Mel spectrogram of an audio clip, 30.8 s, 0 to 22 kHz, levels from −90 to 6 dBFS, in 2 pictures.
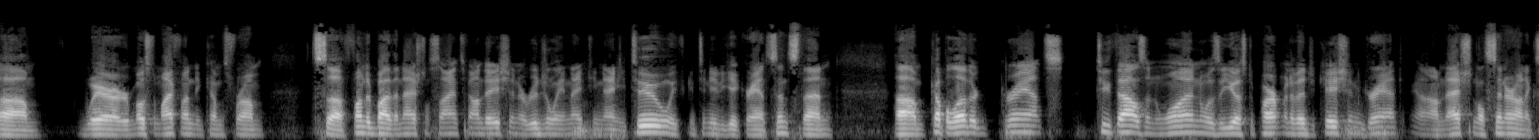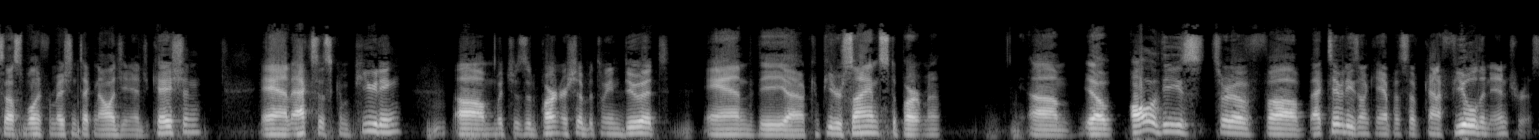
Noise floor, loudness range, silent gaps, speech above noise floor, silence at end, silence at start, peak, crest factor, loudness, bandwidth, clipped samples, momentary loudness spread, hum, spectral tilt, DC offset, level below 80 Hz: -62 dBFS; 4 LU; none; 41 dB; 0.15 s; 0 s; -2 dBFS; 20 dB; -21 LUFS; 11.5 kHz; under 0.1%; 13 LU; none; -4.5 dB/octave; under 0.1%; -58 dBFS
